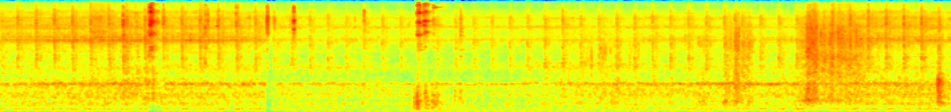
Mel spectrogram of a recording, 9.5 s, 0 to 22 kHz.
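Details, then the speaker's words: 1984 Ford F150 bullnose 4x4 idling warm after a head change: light quick ticking over a smooth idle, keeping time with engine speed. Owner expects the valves need readjusting once everything frees up; the tick persisted after minutes of idling. "Valve sounds great. Probably have to go back and readjust those again too, once everything frees up. Idling pretty smooth though, if you ignore that ticking noise."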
